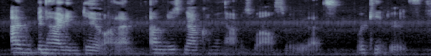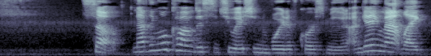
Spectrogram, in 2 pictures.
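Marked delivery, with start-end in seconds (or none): 0.1-4.2 soft confession, voice fading away; quietly moved, sinking toward a whisper; emotional. Real, not acted. Reader confiding a kinship with the listener, quietly emotional. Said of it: "I'm getting emotional with you".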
